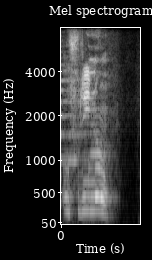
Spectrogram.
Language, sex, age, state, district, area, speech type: Nepali, female, 60+, West Bengal, Kalimpong, rural, read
